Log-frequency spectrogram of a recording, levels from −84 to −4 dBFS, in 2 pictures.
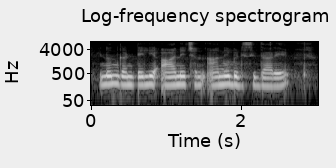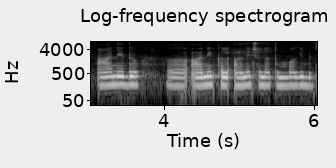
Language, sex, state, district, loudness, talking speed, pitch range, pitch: Kannada, female, Karnataka, Gulbarga, -27 LUFS, 110 wpm, 185-200 Hz, 195 Hz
